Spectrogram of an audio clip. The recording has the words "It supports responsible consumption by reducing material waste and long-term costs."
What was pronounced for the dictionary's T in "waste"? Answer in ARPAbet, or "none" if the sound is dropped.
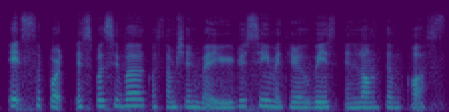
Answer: none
